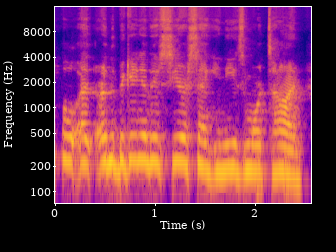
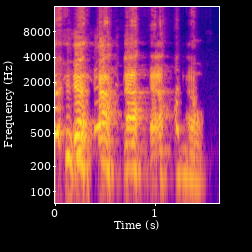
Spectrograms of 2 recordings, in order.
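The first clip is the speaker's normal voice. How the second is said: laughing; 2 semitones lower, 7 dB louder than usual. Real, not acted. Playful shutdown while laughing.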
